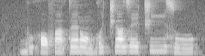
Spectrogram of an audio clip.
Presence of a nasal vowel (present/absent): present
